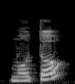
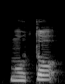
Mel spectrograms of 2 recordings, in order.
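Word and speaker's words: 本: alors donc le Candy ce Candy ça se prononce moto c'est la prononciation yamatos c'est la prononciation mot japonaise mot japonais pardon moto qui signifie origine alors la décomposition de Candy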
